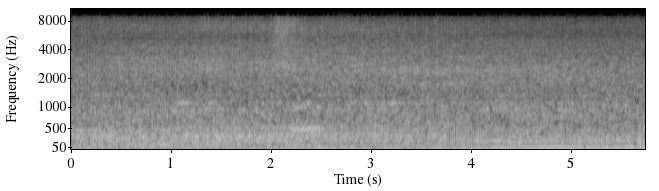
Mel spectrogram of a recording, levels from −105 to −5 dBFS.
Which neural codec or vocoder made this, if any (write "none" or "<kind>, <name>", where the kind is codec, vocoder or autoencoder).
vocoder, Vocos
